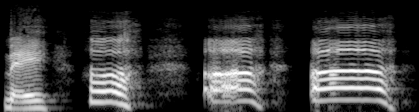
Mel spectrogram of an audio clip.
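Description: A man's voice: medium pitch, sing-song, moderate pace, fairly bright tone, breathy edge, no room sound. A man voicing a kind, courteous old man who turns terrified, speaking politely and then gasping in fright.

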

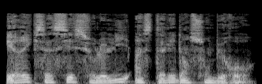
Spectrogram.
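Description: Deep voiced guy reading an audiobook, kinda husky, dry close mic, calm steady read. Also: normal speed, dry recording. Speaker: audiobook narrator. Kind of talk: scripted narration.

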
